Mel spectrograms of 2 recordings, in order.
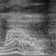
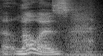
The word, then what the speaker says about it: Loa: that demon is actually a Haitian Lao that like he was talking about, or Loa. I'm sorry, I pronounce it wrong.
